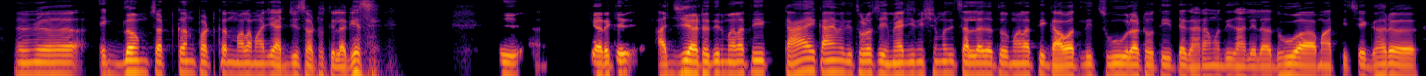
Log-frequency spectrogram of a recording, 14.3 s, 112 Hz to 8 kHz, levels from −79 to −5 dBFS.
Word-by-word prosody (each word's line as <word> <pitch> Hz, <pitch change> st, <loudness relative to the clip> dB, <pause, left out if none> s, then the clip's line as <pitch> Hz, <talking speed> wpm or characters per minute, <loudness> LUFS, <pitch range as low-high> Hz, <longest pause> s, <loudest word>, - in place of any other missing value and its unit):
अ, -, -, -7 dB, 0.8 s
एकदम 135 Hz, +4 st, +3 dB
चटकन-पटकन 125 Hz, -1 st, -1 dB
मला 120 Hz, 0 st, -1 dB
माझी 115 Hz, 0 st, -2 dB
आजीच 110 Hz, +1 st, -1 dB
आठवती 110 Hz, -2 st, -3 dB
लगेच, 125 Hz, +8 st, +2 dB, 1.4 s
की 120 Hz, -2 st, +1 dB
अ, 215 Hz, -, -14 dB
कारण 205 Hz, -, -24 dB, 0.5 s
की -, -, +1 dB
अरे! 115 Hz, 0 st, +6 dB
की 130 Hz, +2 st, +1 dB, 0.3 s
आजी 120 Hz, +5 st, +3 dB
आठवती 130 Hz, -1 st, +5 dB
आणि 130 Hz, -, -2 dB
मला 125 Hz, +1 st, +2 dB
ती 140 Hz, 0 st, +1 dB, 0.2 s
काय, 140 Hz, +6 st, +3 dB
काय 140 Hz, -1 st, +2 dB
माहिती 135 Hz, -2 st, -3 dB
थोडंस 130 Hz, -1 st, 0 dB
इमॅजिनेशनमध्ये 125 Hz, +1 st, -2 dB
चालला 120 Hz, 0 st, +2 dB
जातो. 115 Hz, 0 st, 0 dB
मला 115 Hz, +1 st, 0 dB
ती 120 Hz, -, -2 dB
गावातली 105 Hz, +2 st, +3 dB
चूल 110 Hz, +4 st, -1 dB
आठवती. 105 Hz, -1 st, -1 dB
त्या 105 Hz, -, +1 dB
घरामध्ये 100 Hz, +1 st, -4 dB
झालेला 100 Hz, 0 st, -2 dB
धुवा, 105 Hz, 0 st, +3 dB
मातीचे 100 Hz, 0 st, -5 dB
घरं 105 Hz, +1 st, +1 dB
115 Hz, 155 wpm, -24 LUFS, 105-125 Hz, 1.4 s, अरे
